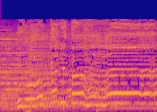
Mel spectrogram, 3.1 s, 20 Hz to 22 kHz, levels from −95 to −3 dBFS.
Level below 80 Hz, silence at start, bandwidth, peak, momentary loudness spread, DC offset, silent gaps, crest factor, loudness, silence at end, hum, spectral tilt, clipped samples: -50 dBFS; 0 s; 11 kHz; -10 dBFS; 2 LU; under 0.1%; none; 12 dB; -21 LUFS; 0 s; none; -1.5 dB/octave; under 0.1%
